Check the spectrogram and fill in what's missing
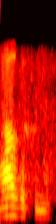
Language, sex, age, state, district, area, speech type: Odia, male, 45-60, Odisha, Koraput, urban, conversation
